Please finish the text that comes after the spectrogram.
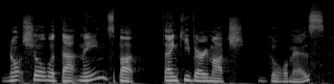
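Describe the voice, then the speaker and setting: A man's voice: a little high, animated, normal speed, fairly bright tone. A young adult man with an Australian accent, hosting a casual podcast in a rambling, jokey way. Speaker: podcast host. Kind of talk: casual solo podcast chat.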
